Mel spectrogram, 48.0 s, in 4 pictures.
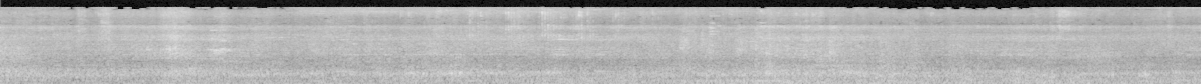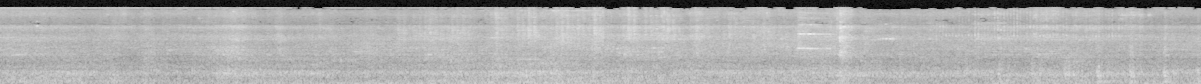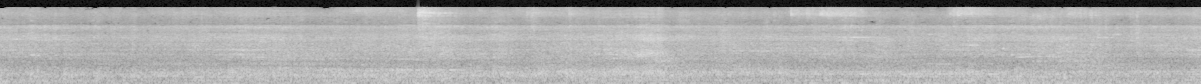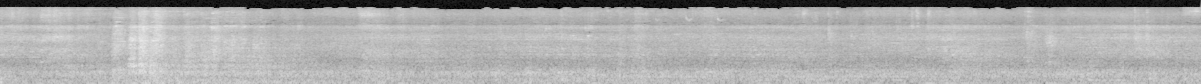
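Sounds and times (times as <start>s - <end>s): steel wheels rumbling on rails: 0.0s - 48.0s
high wheel squeal: 19.8s - 21.5s.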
